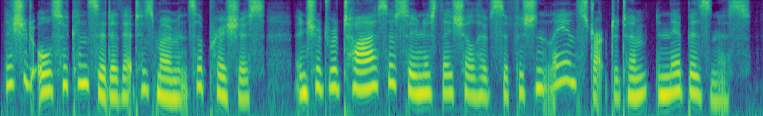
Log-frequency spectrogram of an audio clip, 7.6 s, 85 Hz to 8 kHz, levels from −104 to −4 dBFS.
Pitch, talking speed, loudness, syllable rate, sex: 220 Hz, 190 wpm, -18 LUFS, 5.5 syllables/s, female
